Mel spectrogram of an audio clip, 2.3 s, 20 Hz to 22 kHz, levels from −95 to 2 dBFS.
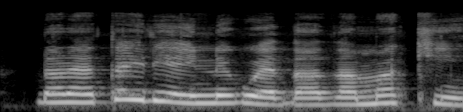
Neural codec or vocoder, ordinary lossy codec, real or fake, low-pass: none; none; real; 14.4 kHz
